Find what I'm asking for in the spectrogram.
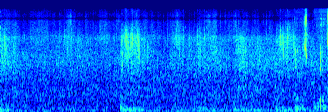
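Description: Long-range artillery in Scourge of War: Antietam booms at a distance, with a duller thud partway through and scattered crackling shots over a constant low battlefield rumble.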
